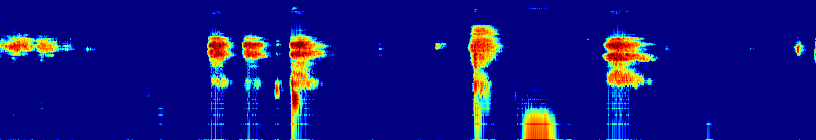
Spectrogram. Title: a few powerful sneezes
